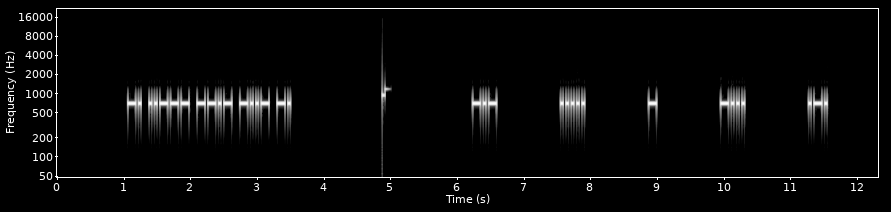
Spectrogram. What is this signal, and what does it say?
Morse code, heard as a keyed tone, about 29 wpm, spaced as for 13 wpm, 700 Hz. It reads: N2QXN K5TBR
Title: USA Call Signs - 5 Characters - 8x Character Spacing - 30wpm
